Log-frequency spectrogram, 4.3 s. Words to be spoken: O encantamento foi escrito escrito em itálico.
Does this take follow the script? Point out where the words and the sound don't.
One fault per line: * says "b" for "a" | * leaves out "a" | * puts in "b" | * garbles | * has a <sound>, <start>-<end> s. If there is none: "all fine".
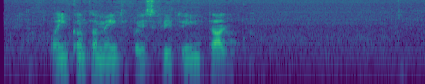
* leaves out "escrito"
